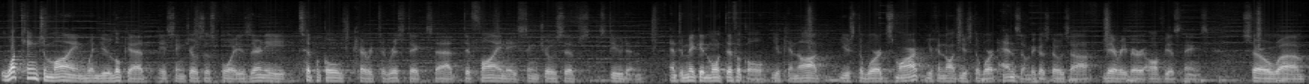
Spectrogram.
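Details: Adult male speaker; normal voice.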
